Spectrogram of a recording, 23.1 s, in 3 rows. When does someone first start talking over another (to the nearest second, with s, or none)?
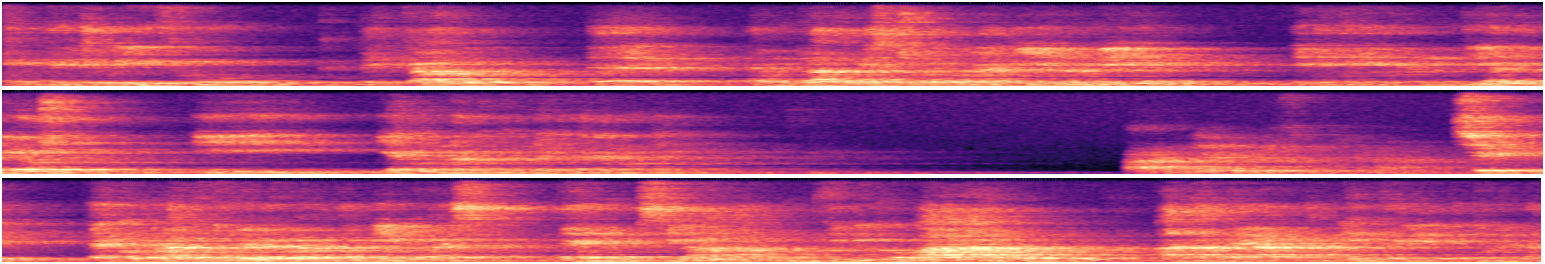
none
